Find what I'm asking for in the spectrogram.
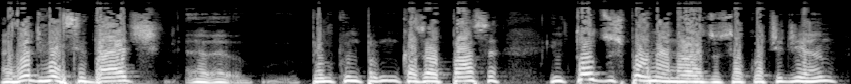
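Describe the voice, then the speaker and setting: A middle-aged man with a Brazilian Portuguese accent, explaining in a casual radio interview in a halting way, often repeating words. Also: fairly high pitch, no room sound, low-quality recording. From Brazil, born in Rio de Janeiro, raised in Recife. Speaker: guest, storyteller and theatre group director. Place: radio studio, dry close sound.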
